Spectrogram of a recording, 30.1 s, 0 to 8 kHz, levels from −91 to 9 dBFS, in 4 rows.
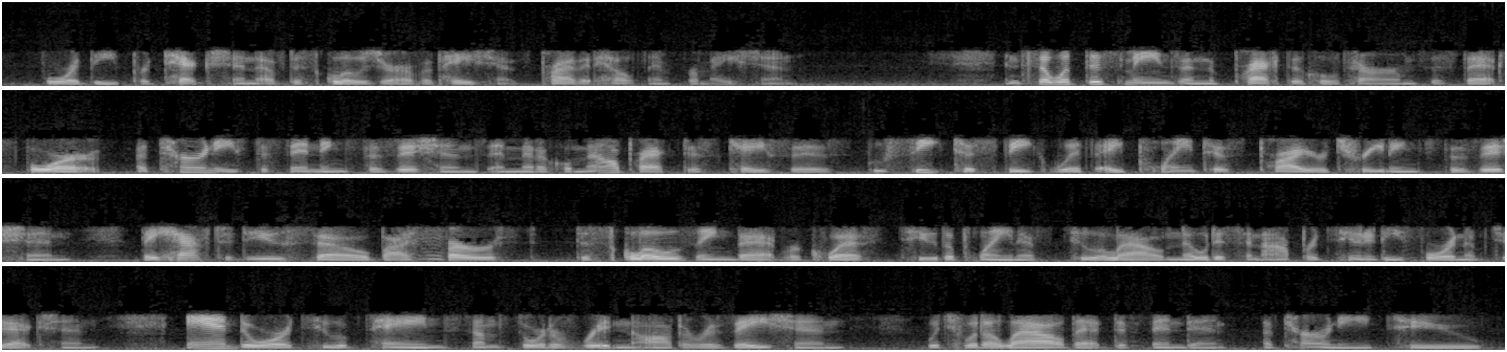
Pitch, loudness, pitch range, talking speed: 145 Hz, -26 LUFS, 135-160 Hz, 155 wpm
